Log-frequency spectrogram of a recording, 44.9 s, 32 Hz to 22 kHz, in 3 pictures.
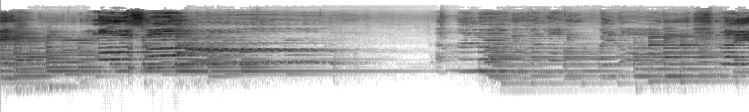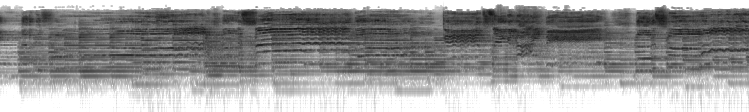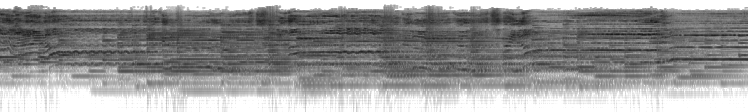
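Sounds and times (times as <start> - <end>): person singing operatic ballad: 0.0 - 7.6, 8.6 - 44.9
piano accompaniment: 0.0 - 44.9.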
